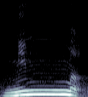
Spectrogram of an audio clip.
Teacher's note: Contoh misalnya mimma, kalau asalnya mimma ya, mimma, ketika digabung mimma, jadi nunnya tidak kelihatan. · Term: idgham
